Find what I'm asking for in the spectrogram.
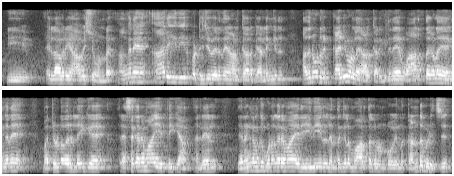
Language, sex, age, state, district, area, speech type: Malayalam, male, 60+, Kerala, Kottayam, rural, spontaneous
